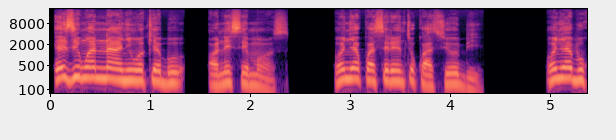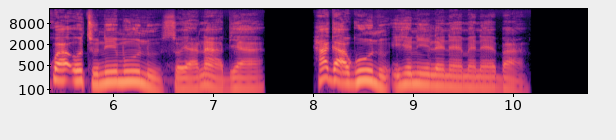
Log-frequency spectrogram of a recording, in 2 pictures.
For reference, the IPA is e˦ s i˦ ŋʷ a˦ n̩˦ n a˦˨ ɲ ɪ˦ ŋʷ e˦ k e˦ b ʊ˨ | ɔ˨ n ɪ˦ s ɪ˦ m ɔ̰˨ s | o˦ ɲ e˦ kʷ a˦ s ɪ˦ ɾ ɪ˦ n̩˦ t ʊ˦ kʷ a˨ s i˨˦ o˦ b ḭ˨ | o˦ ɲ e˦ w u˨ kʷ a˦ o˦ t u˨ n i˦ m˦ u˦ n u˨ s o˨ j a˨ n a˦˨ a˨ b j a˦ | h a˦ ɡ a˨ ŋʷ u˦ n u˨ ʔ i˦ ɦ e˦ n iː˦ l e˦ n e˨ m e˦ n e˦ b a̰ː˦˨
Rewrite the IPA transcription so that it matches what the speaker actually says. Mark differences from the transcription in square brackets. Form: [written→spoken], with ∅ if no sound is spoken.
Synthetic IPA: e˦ [s→z] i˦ ŋʷ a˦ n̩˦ n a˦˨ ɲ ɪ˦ ŋʷ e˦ k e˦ b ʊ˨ | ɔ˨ n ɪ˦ s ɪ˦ m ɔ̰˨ s | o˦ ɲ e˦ kʷ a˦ s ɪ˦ ɾ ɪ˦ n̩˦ t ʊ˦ kʷ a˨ s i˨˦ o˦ b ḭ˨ | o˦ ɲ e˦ [w→b] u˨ kʷ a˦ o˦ t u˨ n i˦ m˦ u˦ n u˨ s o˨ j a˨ n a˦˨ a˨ b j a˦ | h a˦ ɡ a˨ [ŋʷ→ɡʷ] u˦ n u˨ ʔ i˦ ɦ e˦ n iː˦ l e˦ n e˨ m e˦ n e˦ b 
